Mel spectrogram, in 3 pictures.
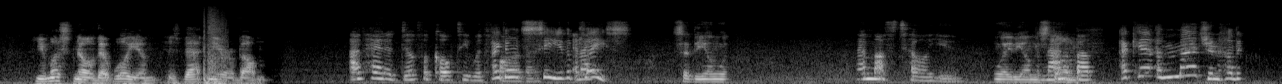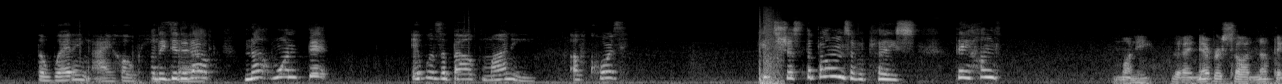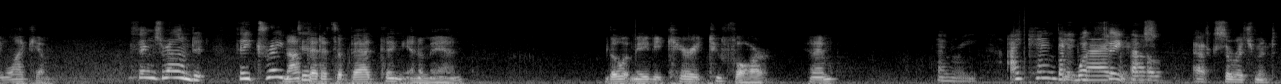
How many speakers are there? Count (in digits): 3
